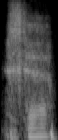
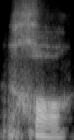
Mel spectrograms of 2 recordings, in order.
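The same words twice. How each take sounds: First: The sound is light and thin, not full. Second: The sound is heavy and fills the mouth. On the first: The speaker calls it wrong. "not kha" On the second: The speaker calls it right. "that means that the kha is magnified"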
